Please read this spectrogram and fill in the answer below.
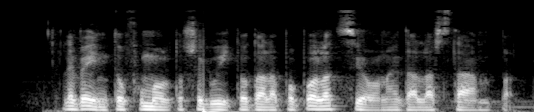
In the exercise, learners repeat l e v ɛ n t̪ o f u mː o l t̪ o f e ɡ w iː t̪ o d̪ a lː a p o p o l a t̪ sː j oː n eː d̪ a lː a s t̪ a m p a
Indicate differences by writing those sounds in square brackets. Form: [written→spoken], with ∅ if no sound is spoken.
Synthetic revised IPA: l e v ɛ n t̪ o f u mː o l t̪ o [f→s] e ɡ w iː t̪ o d̪ a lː a p o p o l a t̪ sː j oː n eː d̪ a lː a s t̪ a m p a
